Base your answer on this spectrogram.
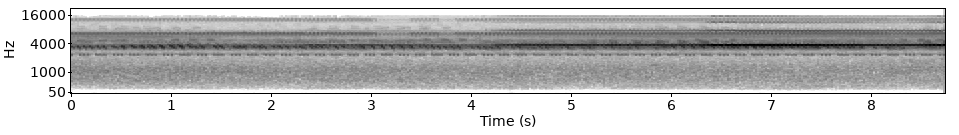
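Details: Recorded in Narita, Chiba, Japan with a TASCAM Portacapture X8, bell crickets and other crickets keep up a rapid high pulsing chorus that swells louder midway, joined near the end by a clear sustained ringing tone.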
